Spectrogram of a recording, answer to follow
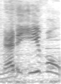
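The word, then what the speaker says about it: MediEvil: we just talking about Med evil is it no it's pronounced medeval or just like medieval but you just say the evil part more all right cut scene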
